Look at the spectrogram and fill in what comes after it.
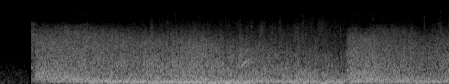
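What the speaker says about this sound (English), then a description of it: "they run away from a huge explosion" A sudden massive explosion erupts and rolls on as a sustained, roaring blast of noise, loud and dense throughout.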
